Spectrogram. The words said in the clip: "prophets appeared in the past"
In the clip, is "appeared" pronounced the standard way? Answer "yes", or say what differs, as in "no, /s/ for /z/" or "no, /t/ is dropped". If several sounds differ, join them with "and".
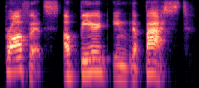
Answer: yes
